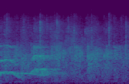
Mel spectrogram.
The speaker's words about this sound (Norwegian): det lov å klappe for det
